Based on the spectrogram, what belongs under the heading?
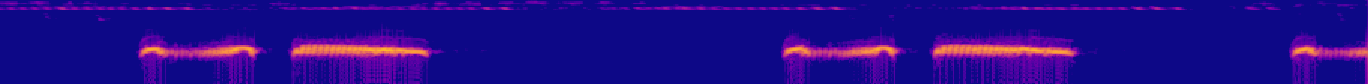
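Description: Spotted dove cooing in low, mellow two-part phrases, a short coo then a longer rolling one, repeated about every three seconds; a faint high hiss underneath.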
